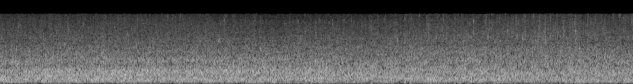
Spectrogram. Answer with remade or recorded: recorded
